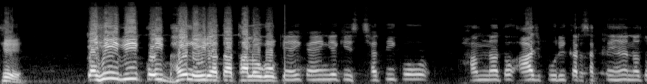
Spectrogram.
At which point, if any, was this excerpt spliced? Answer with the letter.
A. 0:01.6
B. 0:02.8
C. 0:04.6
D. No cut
B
